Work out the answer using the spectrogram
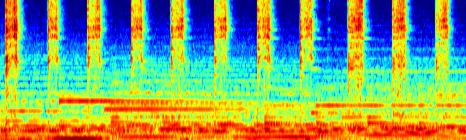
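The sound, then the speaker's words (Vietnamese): A butcher's knife is drawn across a whetstone set on a meat stall, making many steady, evenly spaced rasping strokes in a regular rhythm over a low sustained tonal hum. “Gã mài con dao xoèn xoẹt lên viên đá mài để ngay trên cái sạp thịt.”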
